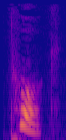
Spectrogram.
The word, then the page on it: pork: pɔ:rk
